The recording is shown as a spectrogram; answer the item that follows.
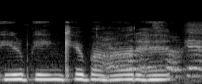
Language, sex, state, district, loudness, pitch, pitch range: Hindi, female, Jharkhand, Deoghar, -13 LUFS, 225 Hz, 220-230 Hz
